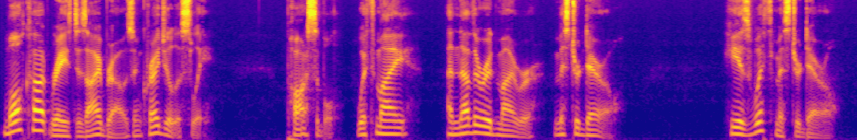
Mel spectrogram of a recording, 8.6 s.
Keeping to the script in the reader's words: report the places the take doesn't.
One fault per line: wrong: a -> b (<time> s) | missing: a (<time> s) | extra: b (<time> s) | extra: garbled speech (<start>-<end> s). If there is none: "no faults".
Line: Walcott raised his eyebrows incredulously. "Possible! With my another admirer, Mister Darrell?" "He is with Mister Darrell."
no faults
